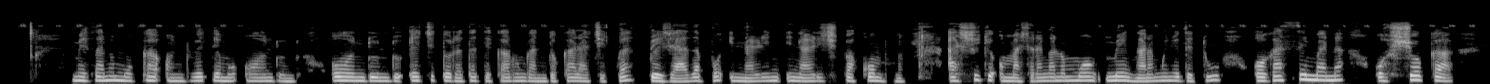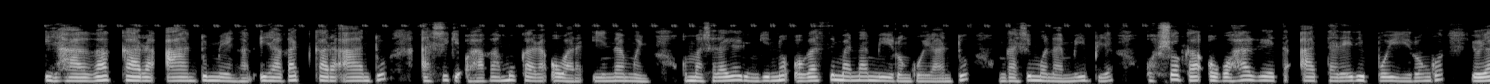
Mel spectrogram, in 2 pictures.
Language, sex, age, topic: Oshiwambo, female, 25-35, agriculture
